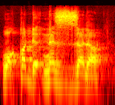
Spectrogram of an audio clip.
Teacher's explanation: Ada dekat situ huruf qalqalah, huruf dal. So dia adalah qalqalah sughra bila kita sambung.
